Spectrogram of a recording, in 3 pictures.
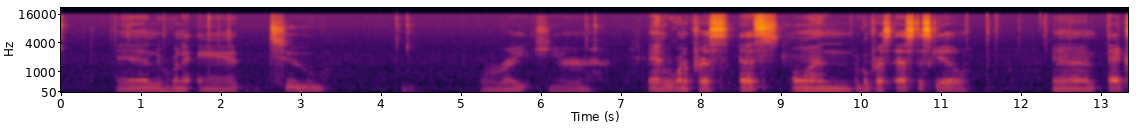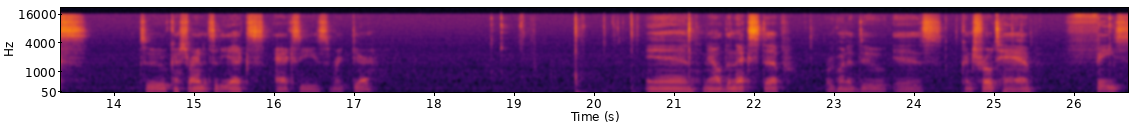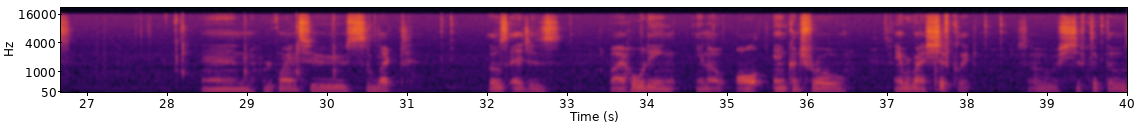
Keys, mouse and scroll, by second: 0.6 a, 1.8 ctrl+r, 11.6 s, 19.8 a, 20.6 z, 21.0 z, 25.1 ctrl+Tab, 27.5-31.1 middle drag, 27.6 z, 31.1-33.0 right drag, 38.1-40.0 right drag.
